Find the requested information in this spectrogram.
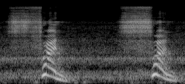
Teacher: फ जो वायु बाहर आती है वह नुक्ता के चलते आती है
